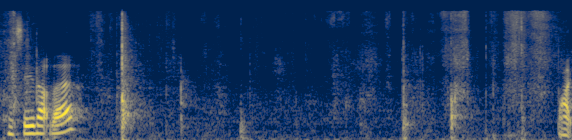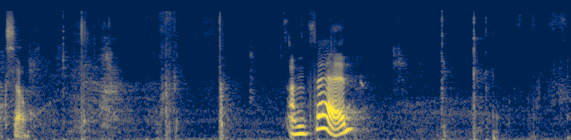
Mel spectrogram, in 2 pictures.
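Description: Stiff paper rustles as hands fold and handle it.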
